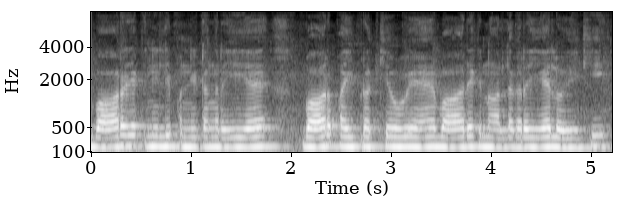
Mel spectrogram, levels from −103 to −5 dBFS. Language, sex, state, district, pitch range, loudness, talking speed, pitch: Hindi, male, Uttar Pradesh, Shamli, 160-165 Hz, -16 LUFS, 230 wpm, 165 Hz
